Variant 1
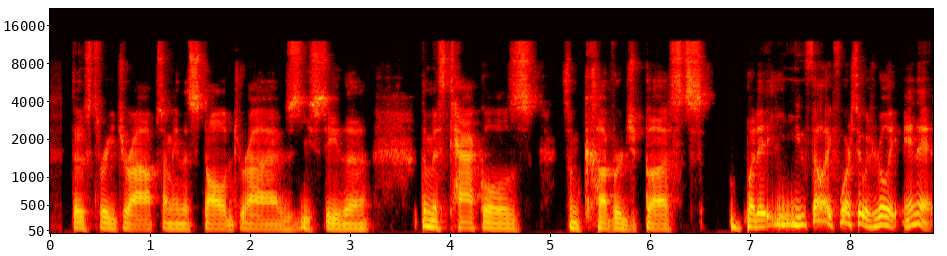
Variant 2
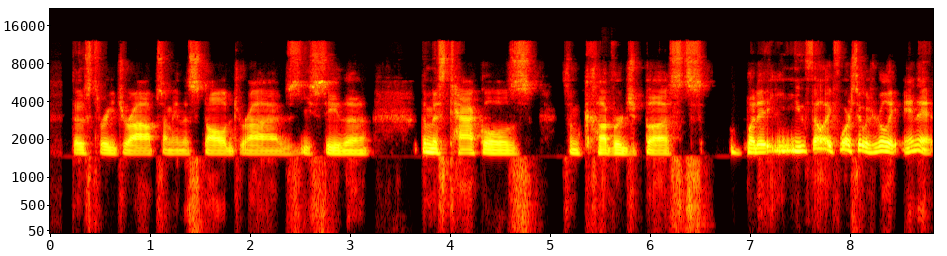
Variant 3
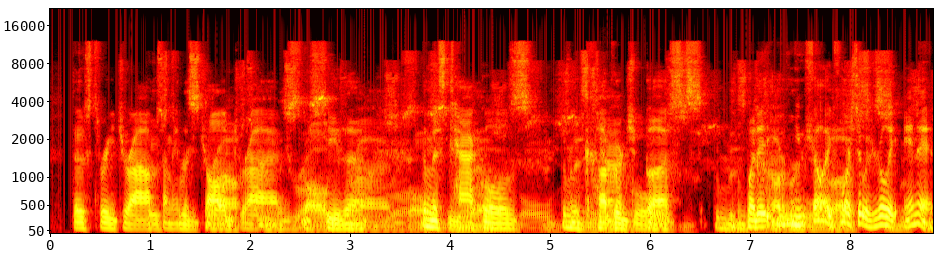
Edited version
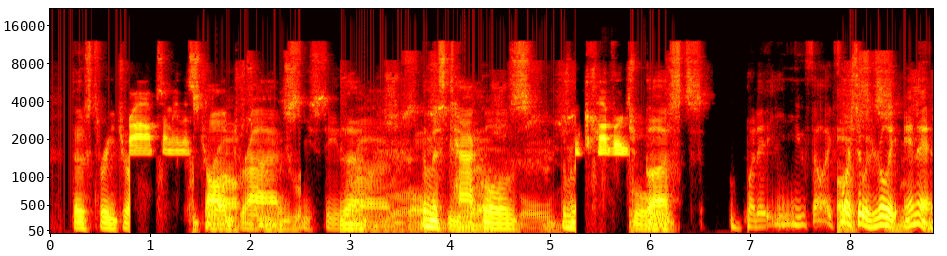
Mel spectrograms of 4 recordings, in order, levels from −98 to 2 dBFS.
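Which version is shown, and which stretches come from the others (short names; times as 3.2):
3
0.79–1.43 from 2
2.5–2.9 from 1
5.25–5.79 from 2
6.29–7.87 from 1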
